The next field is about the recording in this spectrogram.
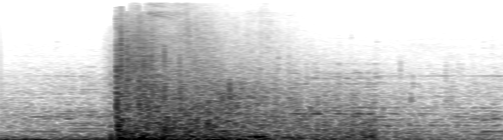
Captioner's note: boom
